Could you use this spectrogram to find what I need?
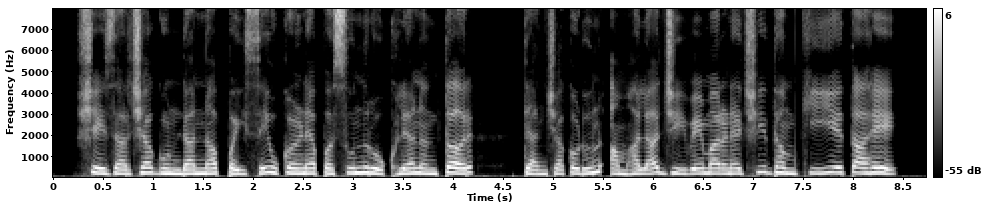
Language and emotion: Marathi, fearful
